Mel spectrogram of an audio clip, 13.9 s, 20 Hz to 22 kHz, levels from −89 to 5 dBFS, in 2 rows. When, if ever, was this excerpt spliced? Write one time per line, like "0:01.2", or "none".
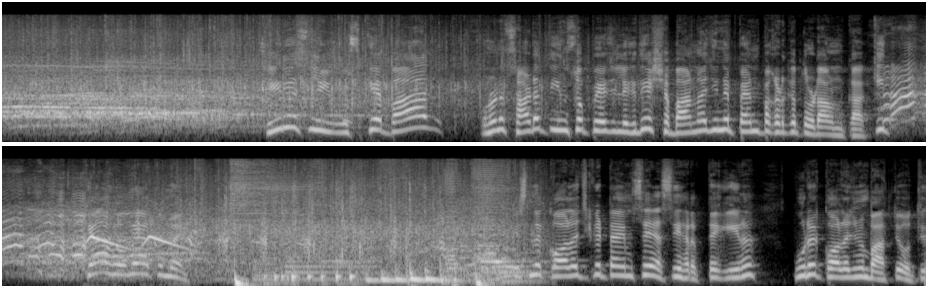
0:10.8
